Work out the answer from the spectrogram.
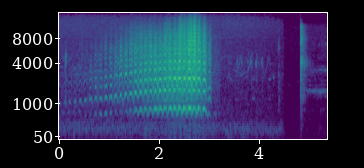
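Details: Mechanical winnow of a Wilson's Snipe, a shorebird breeding across Maine, made by the wings: fast throbbing hooting pulses building in volume for three seconds, then tapering away, followed by a brief click.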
